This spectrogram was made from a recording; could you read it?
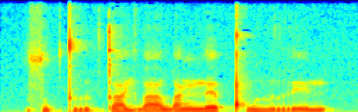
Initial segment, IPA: s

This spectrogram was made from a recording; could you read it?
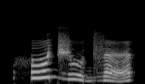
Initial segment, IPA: h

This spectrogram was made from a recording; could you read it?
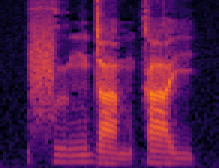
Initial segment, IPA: f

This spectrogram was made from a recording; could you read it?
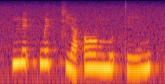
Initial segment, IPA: ŋ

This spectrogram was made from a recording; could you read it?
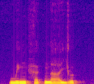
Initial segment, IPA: w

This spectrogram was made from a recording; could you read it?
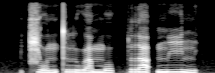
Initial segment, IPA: t͡ɕ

